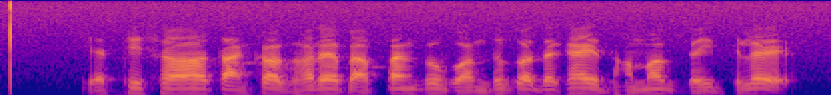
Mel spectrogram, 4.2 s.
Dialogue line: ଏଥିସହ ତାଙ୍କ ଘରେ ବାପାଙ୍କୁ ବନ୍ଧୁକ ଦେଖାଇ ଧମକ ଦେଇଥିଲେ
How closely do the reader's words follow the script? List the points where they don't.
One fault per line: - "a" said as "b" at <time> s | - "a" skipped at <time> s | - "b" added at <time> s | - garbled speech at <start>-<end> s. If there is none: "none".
none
